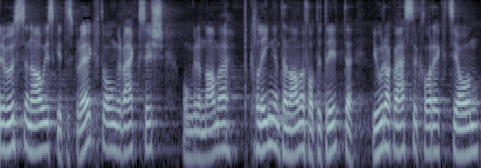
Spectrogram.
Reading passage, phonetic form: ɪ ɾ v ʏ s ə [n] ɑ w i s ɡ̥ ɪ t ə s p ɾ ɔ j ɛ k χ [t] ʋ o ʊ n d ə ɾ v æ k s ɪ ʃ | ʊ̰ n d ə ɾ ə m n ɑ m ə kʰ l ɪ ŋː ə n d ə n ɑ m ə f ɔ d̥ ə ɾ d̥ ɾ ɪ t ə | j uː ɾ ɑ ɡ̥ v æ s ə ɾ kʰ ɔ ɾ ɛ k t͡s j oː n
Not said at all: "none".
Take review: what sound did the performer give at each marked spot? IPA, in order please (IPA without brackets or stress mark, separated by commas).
n, t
